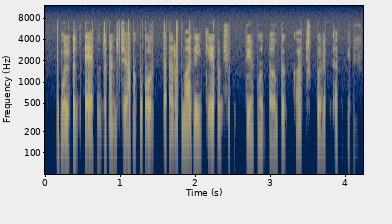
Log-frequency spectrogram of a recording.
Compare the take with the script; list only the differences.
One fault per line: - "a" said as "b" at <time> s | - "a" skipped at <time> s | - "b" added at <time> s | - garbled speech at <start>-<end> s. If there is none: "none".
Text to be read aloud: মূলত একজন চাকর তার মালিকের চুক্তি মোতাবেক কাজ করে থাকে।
none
